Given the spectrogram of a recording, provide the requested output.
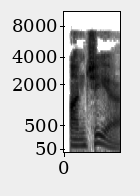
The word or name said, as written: angiya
